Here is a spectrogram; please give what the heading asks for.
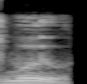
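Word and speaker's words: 舞: know dances tl note martial arts is pronounced in chinese as wushu and dance is also pronounced as wu hahaha sitting behind him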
